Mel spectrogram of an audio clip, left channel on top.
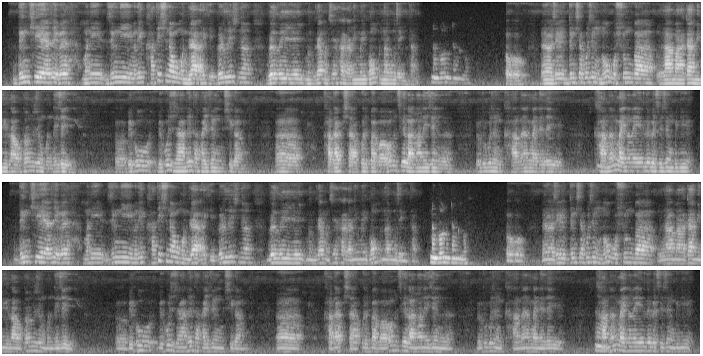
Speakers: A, on the left (about 65°); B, on the right (about 80°).
A: दोंखियाया जाहैबाय मानि जोंनि माने खाथिसिनाव मोनग्रा आरोखि गोरलैसिना गोरलैयै मोनग्रा मोनसे हाग्रानि मै गं होनना बुंजायो नों
B: नोंगौ नोंथां नोंगौ।
A: औ ओ जेरै दोंखियाखौ जों न' उसुं बा लामा गामिनि लामाफ्रावनो जों मोननाय जायो। ओ बेखौ बेखौ जानो थाखाय जों सिगां ओ खादा फिसाफोर बा माबा मोनस से लानानै जोङो बेफोरखौ जों खाना लायनाय जायो। खानान
B: औ
A: लायनानै लोगो से जों बिनि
